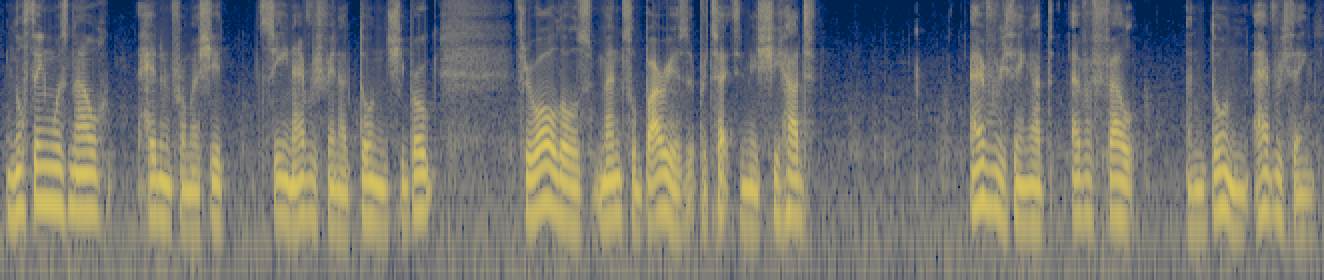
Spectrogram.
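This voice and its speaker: Slow, mellow man narrating, halting and informal. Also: medium pitch. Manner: informal, halting, self-deprecating. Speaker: narrator and podcast host. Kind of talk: first-person audio drama storytelling and informal address.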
